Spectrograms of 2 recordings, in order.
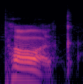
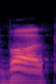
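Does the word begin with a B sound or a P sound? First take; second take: P sound; B sound. First: The word begins with a voiceless P sound. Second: The word begins with a voiced B sound. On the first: The speaker asks where to leave the car. The speaker calls it right. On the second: It is heard as barking like a dog. The speaker calls it wrong.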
